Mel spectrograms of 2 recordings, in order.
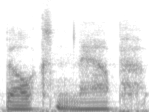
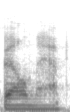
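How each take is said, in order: First: The K in the middle is pronounced. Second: The K in the middle is silent. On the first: This is how an expert says it. "he had pronounced it Belknap" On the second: This is how the speaker would naturally say it. "Seems like just Belknap to me"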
